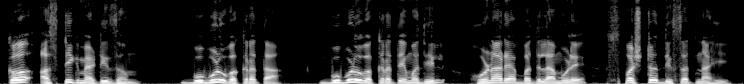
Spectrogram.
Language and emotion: Marathi, neutral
